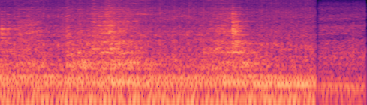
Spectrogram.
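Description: A farm tractor fitted with a front grain bucket runs at a steady low idle nearby, its engine a constant rumble that drops abruptly near the end.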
